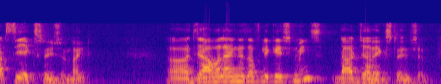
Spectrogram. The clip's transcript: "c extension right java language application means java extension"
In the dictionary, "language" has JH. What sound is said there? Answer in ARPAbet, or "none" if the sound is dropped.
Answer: Z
